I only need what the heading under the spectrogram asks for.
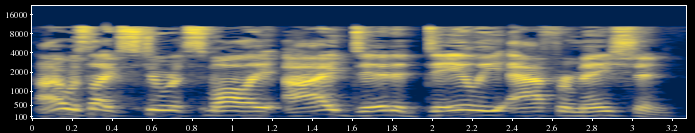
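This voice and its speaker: A man giving an impassioned personal monologue to viewers, halting and repeating himself, with emphatic stresses. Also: a little high, fairly bright tone, husky. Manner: halting, repetitive, with emphatic outbursts. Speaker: former Jehovah's Witness video blogger.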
